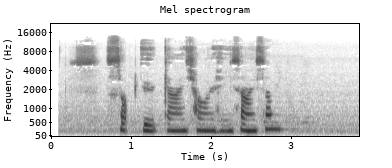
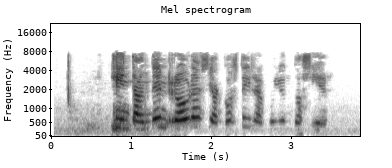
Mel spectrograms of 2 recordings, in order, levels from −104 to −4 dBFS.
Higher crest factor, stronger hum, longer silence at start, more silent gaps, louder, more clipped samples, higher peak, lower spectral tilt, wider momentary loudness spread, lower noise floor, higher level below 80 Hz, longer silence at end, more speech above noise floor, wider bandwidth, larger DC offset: about the same, 18 dB vs 20 dB; neither; second, 0.25 s vs 0.75 s; neither; second, -32 LUFS vs -21 LUFS; neither; second, -16 dBFS vs -4 dBFS; first, -4 dB/octave vs -0.5 dB/octave; second, 10 LU vs 21 LU; first, -61 dBFS vs -55 dBFS; second, -82 dBFS vs -74 dBFS; first, 0.65 s vs 0.45 s; about the same, 30 dB vs 32 dB; first, 13.5 kHz vs 8 kHz; neither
